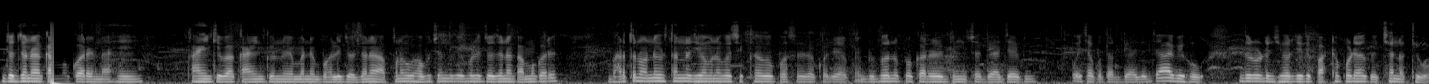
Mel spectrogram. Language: Odia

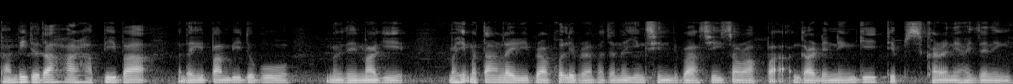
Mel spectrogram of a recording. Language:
Manipuri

